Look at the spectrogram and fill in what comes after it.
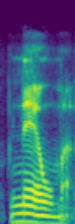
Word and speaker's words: pneuma: Es interesante que la palabra Espíritu en el original griego es la palabra pneuma. Y se escribe pneuma, con P al principio, ¿no? Pneuma.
